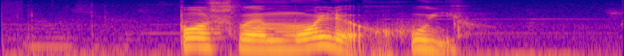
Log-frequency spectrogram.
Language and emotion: Russian, neutral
